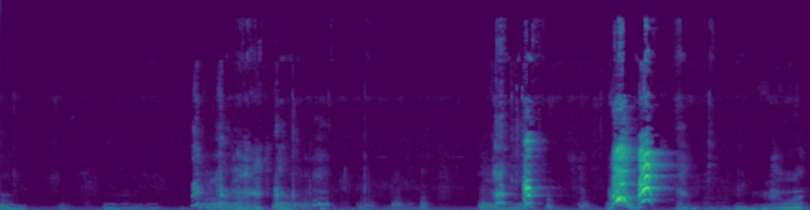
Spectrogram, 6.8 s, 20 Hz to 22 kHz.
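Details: Play among four puppies aged 8 weeks, Thumper, Coco, Aurora and Elvira: soft low grumbles early on, then louder rough growling bursts, and a shrill yelping squeal near the end before quieter growls.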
